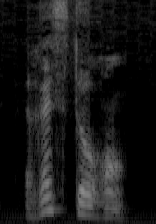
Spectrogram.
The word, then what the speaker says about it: restaurant: This time, pay particular attention to the letter combination A-N. It is pronounced en, as in restaurant. This is a sound which doesn't exist in English. It's usually described as a nasal vowel sound because it is pronounced through the nose.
